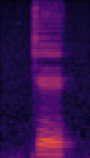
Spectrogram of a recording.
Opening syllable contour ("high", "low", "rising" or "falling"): low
